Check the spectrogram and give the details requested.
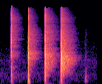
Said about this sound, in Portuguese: Salva de palmas pro, pro Joy.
